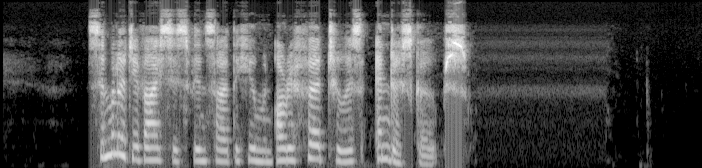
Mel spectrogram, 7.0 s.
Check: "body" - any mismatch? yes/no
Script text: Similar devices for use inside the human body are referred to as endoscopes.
yes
